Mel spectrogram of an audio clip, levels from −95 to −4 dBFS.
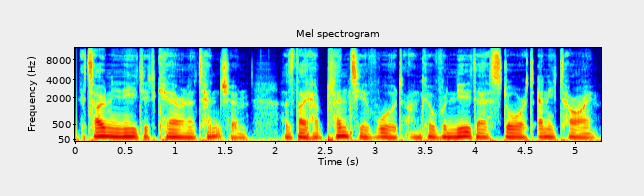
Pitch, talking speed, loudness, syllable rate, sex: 100 Hz, 230 wpm, -18 LUFS, 5.8 syllables/s, male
